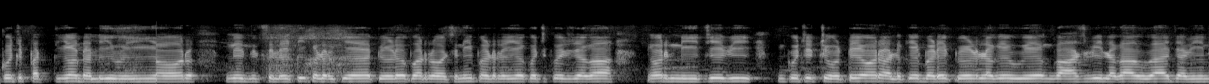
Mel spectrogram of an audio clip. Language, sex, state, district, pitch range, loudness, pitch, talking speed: Hindi, male, Maharashtra, Nagpur, 135-140 Hz, -17 LUFS, 140 Hz, 175 wpm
